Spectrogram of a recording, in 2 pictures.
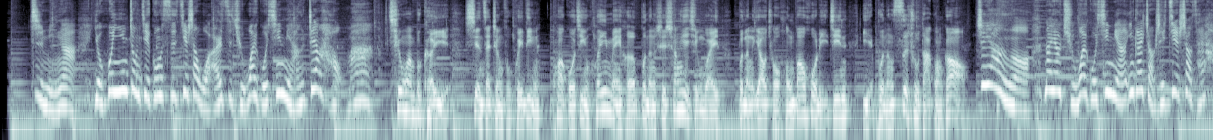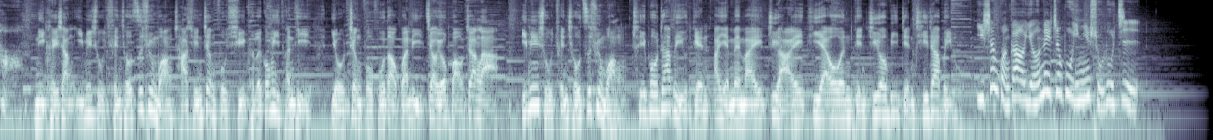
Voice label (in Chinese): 跨國境婚姻媒合宣導 國語篇; 106年跨國境婚姻媒合宣導-國語篇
